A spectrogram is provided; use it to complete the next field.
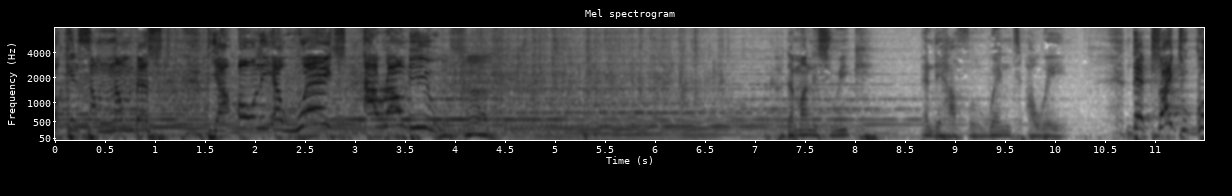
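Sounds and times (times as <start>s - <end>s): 
audience clapping: 0.0s - 7.8s
sustained droning musical tone: 0.0s - 8.8s
speech: 0.2s - 4.5s, 7.3s - 11.4s.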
